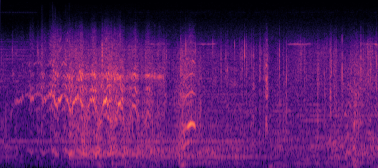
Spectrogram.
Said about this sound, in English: horse rears up and breaks free, then trots off along the path.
